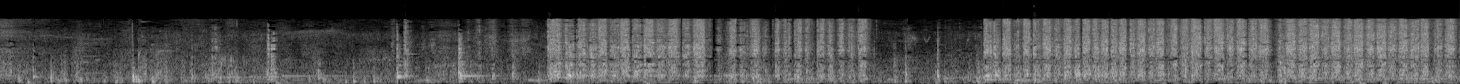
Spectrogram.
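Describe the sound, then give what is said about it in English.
Rasping strokes of a potato being grated for a vegetable dish: a few scattered scrapes at first, then two sustained bursts of fast, rhythmic grating separated by a brief pause. “Now I'm going to grate the potato.”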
